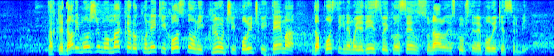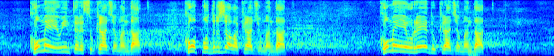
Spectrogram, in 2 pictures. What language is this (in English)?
Serbian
